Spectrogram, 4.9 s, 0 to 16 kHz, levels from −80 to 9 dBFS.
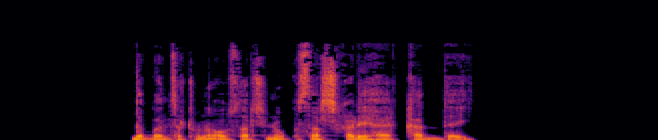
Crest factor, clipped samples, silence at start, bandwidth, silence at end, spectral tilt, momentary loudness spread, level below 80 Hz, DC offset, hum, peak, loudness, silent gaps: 20 dB; under 0.1%; 1 s; 11.5 kHz; 1.4 s; -4.5 dB/octave; 7 LU; -56 dBFS; under 0.1%; none; 0 dBFS; -18 LUFS; 3.00-3.04 s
